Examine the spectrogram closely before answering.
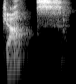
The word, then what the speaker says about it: JWT: particular json web tokens jwts are jots you can pronounce it as a jot and so they don't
